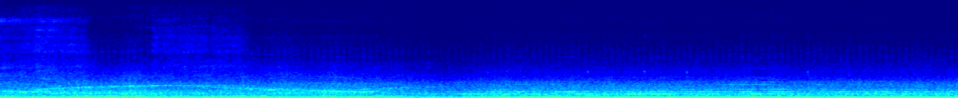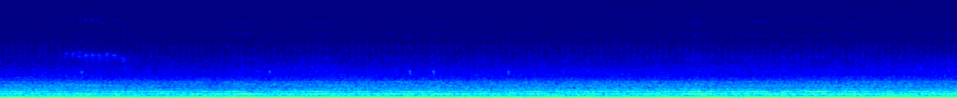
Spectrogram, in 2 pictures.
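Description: Freight car wheels squealing on a curve, the pitch wavering up and down, dying away in the first several seconds. Under it, a steady low diesel locomotive drone with a few faint steady tones above it continues throughout and grows slightly louder as a loaded coal train approaches.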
